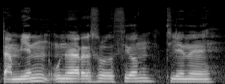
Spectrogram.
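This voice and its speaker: A man with a German accent chats casually as a podcast co-host. He talks at an ordinary pitch and thinks aloud, pausing often on fillers and restarting his sentences. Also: flat delivery, clear, resonant tone. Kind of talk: casual chat.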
